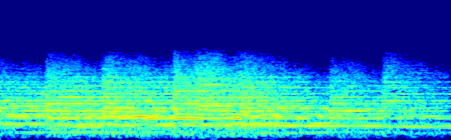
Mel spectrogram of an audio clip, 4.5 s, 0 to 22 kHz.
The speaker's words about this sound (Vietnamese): Nhà thờ có hai tòa tháp chuông với tổng cộng 6 quả chuông phát ra 6 âm Son, La, Si, Do, Re, Mi. Riêng chuông Son được xem là một trong những quả chuông lớn nhất thế giới hiện nay.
